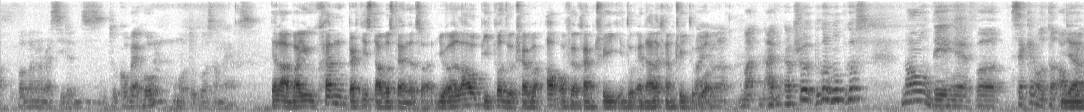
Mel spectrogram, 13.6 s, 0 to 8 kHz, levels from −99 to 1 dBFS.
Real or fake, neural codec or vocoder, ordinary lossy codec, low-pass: real; none; none; none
